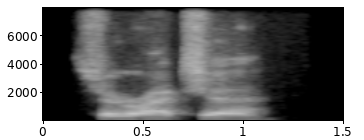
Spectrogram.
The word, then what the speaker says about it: sriracha: But over the past year or two, I've discovered, how do you pronounce it? Is it sriracha sauce? – Sriracha sauce, yeah.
